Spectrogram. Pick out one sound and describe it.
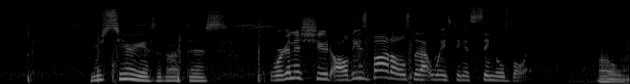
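A young woman speaks with surprise.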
